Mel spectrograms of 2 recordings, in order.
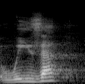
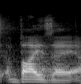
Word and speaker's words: Weiser: is spelled like that some of you in especially Stateside would call it Weezer but it's Visa I think it's a German name but they're not made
